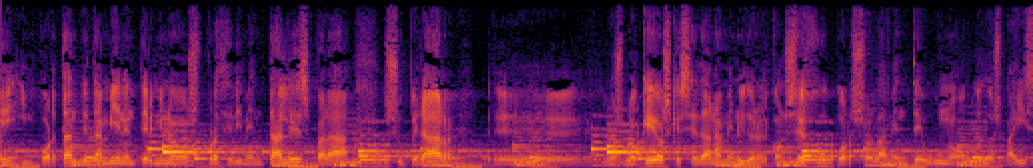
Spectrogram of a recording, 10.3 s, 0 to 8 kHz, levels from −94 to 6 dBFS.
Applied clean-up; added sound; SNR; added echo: none; Organ; -2 dB; none.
